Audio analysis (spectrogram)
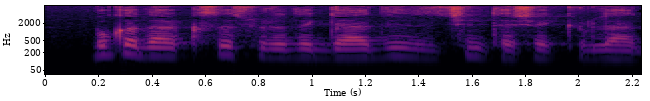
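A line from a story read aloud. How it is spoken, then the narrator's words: Plain. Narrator (Turkish): dedi Christian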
